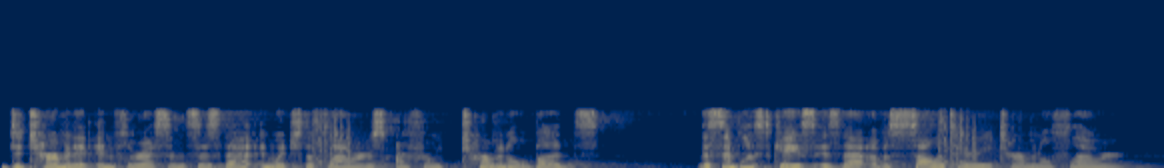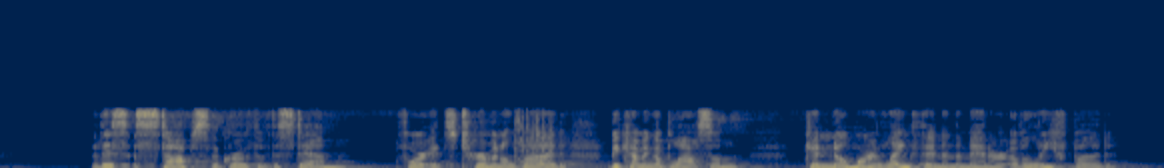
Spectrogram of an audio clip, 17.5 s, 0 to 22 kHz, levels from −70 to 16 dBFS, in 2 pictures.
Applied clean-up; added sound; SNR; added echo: neural separator model SepFormer DNS4.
